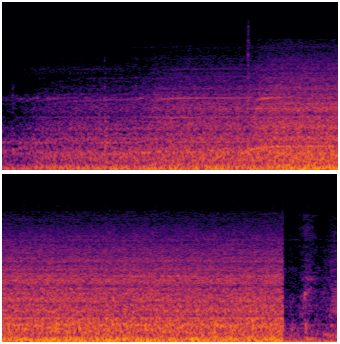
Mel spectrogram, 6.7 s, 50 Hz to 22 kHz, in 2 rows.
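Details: 2008–2012 Chevrolet Malibu, newly replaced blower motor retested: a steady airy whoosh builds smoothly over several seconds with no rattle or squeal, then cuts off. The blower is healthy after repair.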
